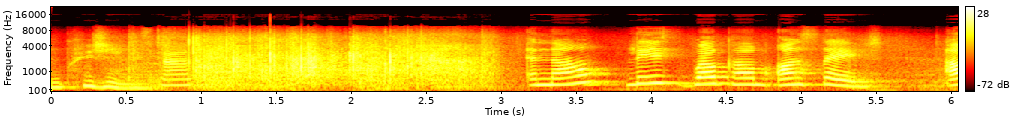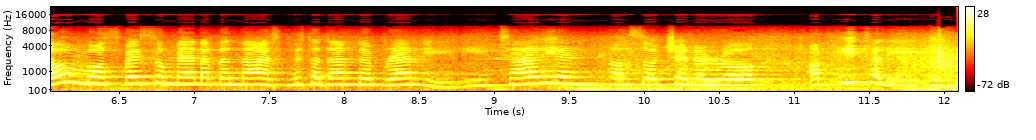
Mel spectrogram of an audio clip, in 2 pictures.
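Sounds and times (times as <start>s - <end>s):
crowd applauding: 0.5s - 3.1s.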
